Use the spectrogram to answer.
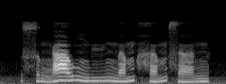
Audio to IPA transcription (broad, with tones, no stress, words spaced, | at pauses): sʊ˨˩ŋaː˥w ŋyː˨˧n̪ɐ˨˥mhɐ˨˥msɐ˨˧n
